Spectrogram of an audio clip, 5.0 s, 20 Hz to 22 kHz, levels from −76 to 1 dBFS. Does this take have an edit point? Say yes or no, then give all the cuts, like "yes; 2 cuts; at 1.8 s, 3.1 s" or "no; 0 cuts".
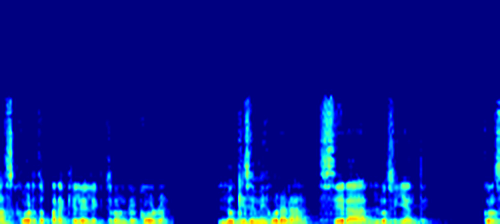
yes; 1 cut; at 2.0 s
